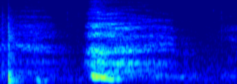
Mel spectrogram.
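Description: A woman's breathy, voiced sigh about a second in, falling in pitch and trailing off.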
